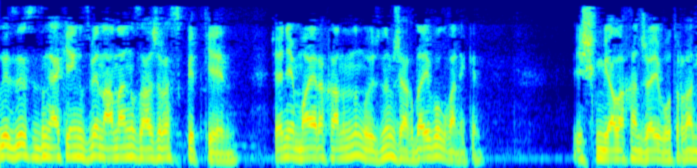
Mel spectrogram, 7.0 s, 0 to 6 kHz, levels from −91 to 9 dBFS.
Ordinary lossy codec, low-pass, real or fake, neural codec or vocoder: MP3, 24 kbps; 5.4 kHz; real; none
